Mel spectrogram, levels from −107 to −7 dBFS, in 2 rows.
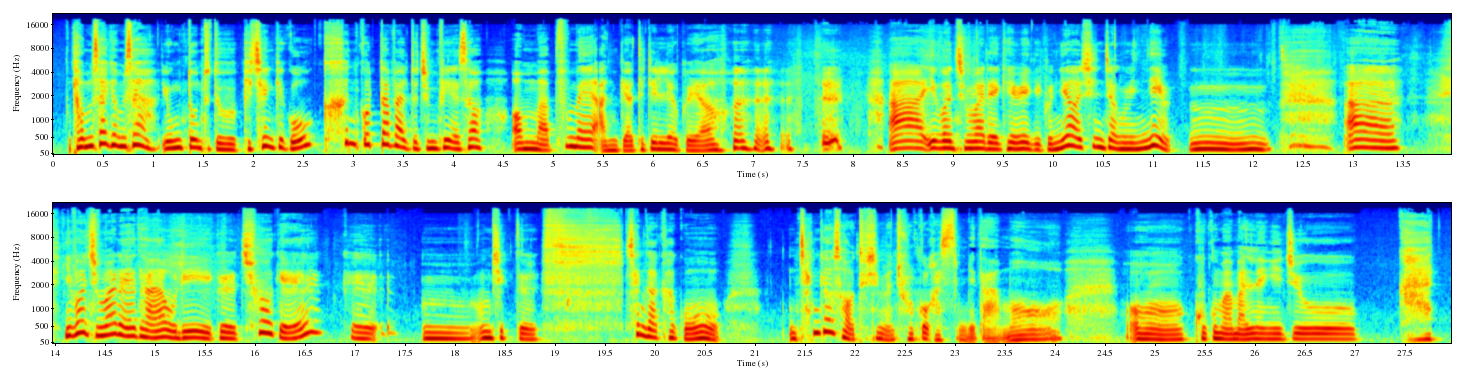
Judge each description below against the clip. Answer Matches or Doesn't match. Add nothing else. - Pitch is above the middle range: Doesn't match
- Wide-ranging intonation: Matches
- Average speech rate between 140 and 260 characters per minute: Matches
